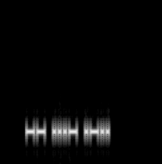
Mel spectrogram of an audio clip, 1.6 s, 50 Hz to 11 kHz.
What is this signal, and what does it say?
Morse code, heard as a keyed tone, about 44 wpm, 700 Hz. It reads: MVL
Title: USA Call Sign Postfixes - 3 Letters 45wpm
